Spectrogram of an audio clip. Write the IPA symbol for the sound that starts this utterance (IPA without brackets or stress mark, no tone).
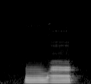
u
